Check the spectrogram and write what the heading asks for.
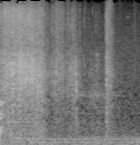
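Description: Clear plastic bag crinkling as a folded tripod is pulled out of it, dying away after about half a second, followed by a couple of faint clicks.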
